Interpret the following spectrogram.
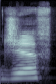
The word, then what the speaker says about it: GIF: it oh the Creator I've heard that the Creator actually pronounces it JF but I no it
